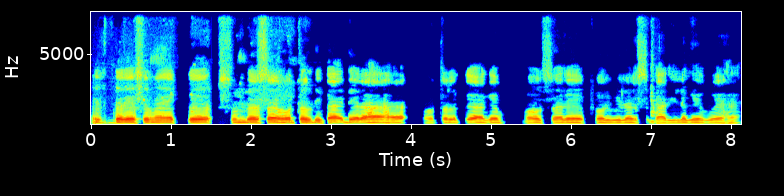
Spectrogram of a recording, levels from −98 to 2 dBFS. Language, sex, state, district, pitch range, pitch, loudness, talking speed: Hindi, male, Bihar, Saharsa, 95-105 Hz, 100 Hz, -17 LUFS, 160 wpm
